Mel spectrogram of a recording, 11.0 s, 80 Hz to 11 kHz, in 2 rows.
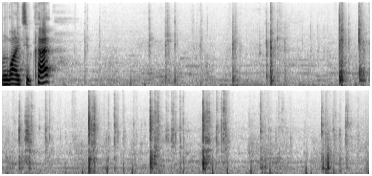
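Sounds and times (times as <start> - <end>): playing cards slapping and clicking: 2.1 - 11.0.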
